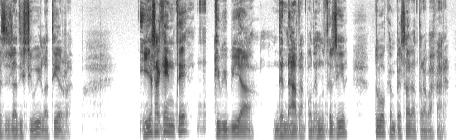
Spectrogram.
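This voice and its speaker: A very low-pitched man in his seventies speaks with a Bolivian Spanish accent. He explains things at length in a measured, lecturing manner. The recording is close and dry. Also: a little mellow, dry recording. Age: 70s. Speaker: interview guest, architect. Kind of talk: reflective storytelling.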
